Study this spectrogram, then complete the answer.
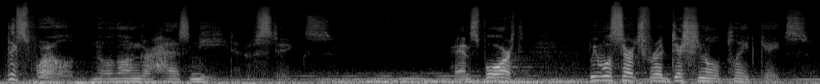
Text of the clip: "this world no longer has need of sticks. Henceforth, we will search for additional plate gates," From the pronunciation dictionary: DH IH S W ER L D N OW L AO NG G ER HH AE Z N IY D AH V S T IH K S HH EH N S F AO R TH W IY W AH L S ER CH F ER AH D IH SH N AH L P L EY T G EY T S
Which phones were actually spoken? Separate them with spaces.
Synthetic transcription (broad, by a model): DH IH S W ER L D N OW L AO NG G ER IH Z N IY D AH V S T IH K S HH EH N S F AO R TH W IY W AH L S ER CH F ER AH D IH SH N L P L EY T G EY T S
